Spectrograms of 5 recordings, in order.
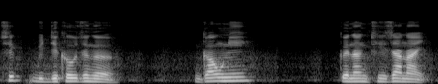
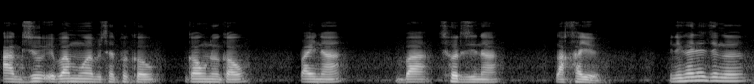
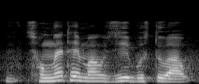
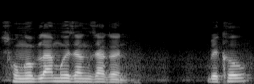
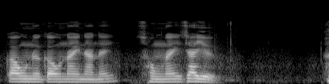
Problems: none marked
